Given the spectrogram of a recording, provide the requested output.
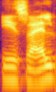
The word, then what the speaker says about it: Israel: Y la palabra Israel. Israel, ¿ven? Prácticamente es un sonido de dos R's, realmente.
